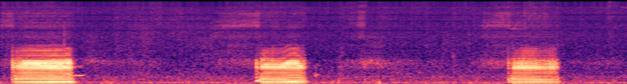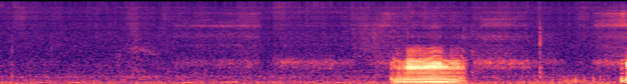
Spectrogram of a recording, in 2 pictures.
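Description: Four low, buzzy snores a few seconds apart against quiet room noise; a small dog snoring in sleep.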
